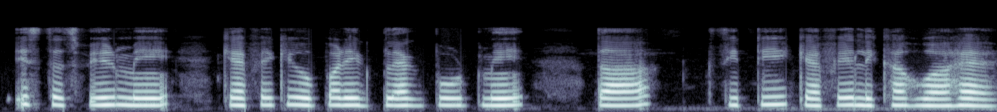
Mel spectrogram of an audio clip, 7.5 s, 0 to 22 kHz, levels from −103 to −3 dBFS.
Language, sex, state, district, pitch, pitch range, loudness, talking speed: Hindi, female, Assam, Kamrup Metropolitan, 250 Hz, 245-260 Hz, -16 LUFS, 130 wpm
